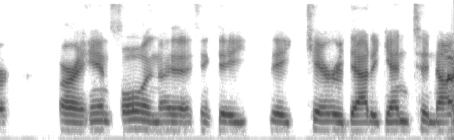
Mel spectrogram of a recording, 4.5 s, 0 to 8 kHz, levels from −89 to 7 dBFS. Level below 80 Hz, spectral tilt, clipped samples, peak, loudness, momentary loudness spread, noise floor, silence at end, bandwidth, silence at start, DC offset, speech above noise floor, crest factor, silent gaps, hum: -78 dBFS; -4 dB/octave; under 0.1%; -6 dBFS; -27 LUFS; 7 LU; -78 dBFS; 0 s; 7.6 kHz; 0 s; under 0.1%; 53 dB; 20 dB; none; none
